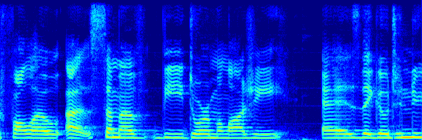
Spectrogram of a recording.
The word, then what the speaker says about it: Milaje: To focus on T'Challa's bodyguards, and I hope I remember how to pronounce this, the Dora Milaje? – Milaje, that sounds right.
